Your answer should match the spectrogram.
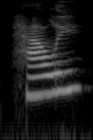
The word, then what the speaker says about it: Halle: Halle, ha, same vowel that you have in bad, cat, hat, ha, lee. Lee. Tense E, as in the word eat. Halle Berry. Her first name and her last name end with the exact same vowel, a tense E sound.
